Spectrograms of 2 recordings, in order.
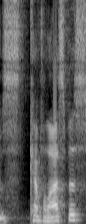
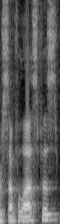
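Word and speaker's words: Cephalaspis: Does that mean that you don't think that any evolution occurs to go from Kealaspus or Sephilaspus depending on which way you want to pronounce it to the cilac?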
